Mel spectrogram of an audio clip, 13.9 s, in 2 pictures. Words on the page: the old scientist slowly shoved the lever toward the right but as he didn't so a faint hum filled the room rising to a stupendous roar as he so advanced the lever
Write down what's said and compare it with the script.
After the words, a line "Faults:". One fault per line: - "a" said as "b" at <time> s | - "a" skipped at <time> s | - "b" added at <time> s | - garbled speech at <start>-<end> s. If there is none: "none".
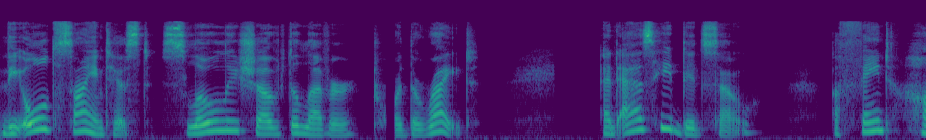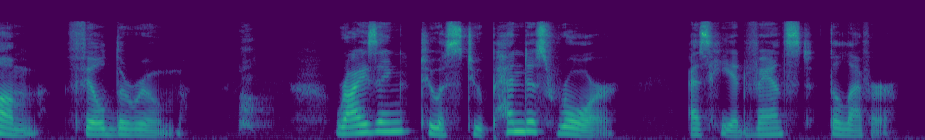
the old scientist slowly shoved the lever toward the right and as he did so a faint hum filled the room rising to a stupendous roar as he advanced the lever
Faults:
- "but" said as "and" at 4.5 s
- "didn't" said as "did" at 5.0 s
- "so" skipped at 12.4 s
